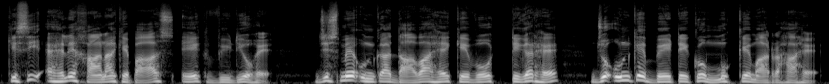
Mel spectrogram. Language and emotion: Urdu, neutral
